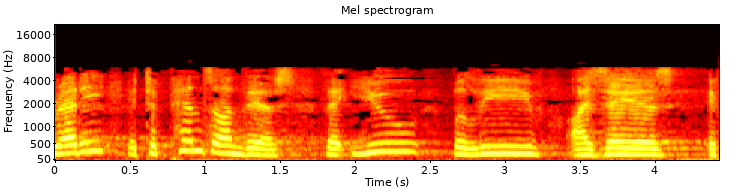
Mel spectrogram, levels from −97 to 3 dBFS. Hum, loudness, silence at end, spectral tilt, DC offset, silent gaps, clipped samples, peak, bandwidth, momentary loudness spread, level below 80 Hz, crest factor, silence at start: none; -14 LUFS; 0 s; -7 dB/octave; under 0.1%; none; under 0.1%; -2 dBFS; 6.2 kHz; 9 LU; -48 dBFS; 12 dB; 0 s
